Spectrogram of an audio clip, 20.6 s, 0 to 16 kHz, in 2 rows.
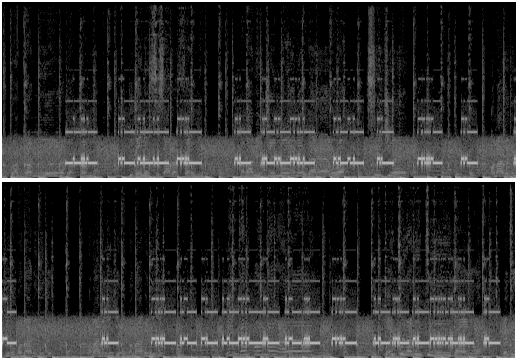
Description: TTY/TDD text telephone tones (45.45 baud Baudot), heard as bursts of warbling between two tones, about 400 Hz shift, 1600 Hz centre, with hum. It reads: FLCQ XPBL QICG SLEP BAHU VBAY BUDP SGFB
